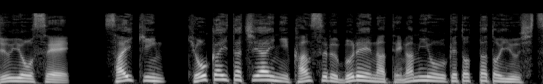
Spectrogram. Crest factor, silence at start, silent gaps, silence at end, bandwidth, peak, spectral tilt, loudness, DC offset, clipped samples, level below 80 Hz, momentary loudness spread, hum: 16 dB; 0 s; none; 0 s; 12 kHz; -2 dBFS; -6.5 dB/octave; -20 LUFS; under 0.1%; under 0.1%; -52 dBFS; 6 LU; none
